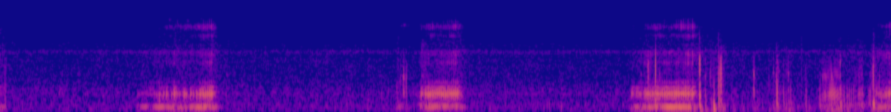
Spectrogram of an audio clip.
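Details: Sleeping Boxer puppy gives three slow, low snoring breaths spaced about two and a half seconds apart, the last followed by brief rustling noises.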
